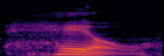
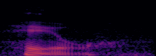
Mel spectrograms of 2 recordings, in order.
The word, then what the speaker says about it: Hale: Number 8 is Sutton Hale, officially. Kind of like the hailstorm. So, there you go. Sutton Hale.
